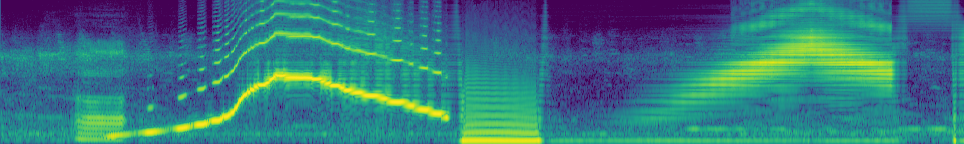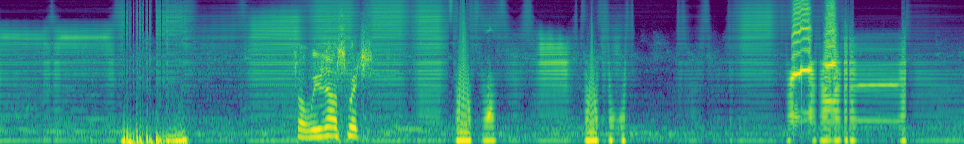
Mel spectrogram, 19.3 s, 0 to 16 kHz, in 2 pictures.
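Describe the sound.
Electronic audio filters switching between settings, each change fading smoothly in and out with about a 100 millisecond time constant rather than clicking: rising tonal sweeps, buzzy bursts and bright hiss over a steady low hum, with a brief voice speaking.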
